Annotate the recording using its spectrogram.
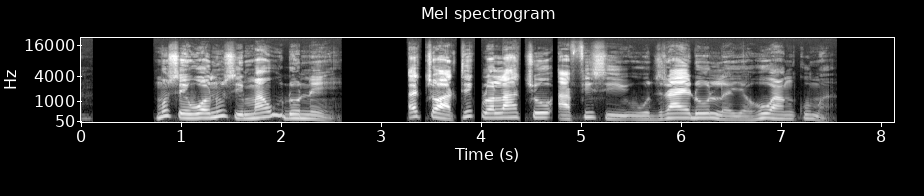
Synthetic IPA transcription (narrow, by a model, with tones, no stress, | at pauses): mo˦se˨wɔ˨nũ˦si˨mã˦wu˦ɖo˦nɛ̰̃˨ | ɛ˦t͡ʃɔ˦a˨t̪i˦k͡plɔ˦la˦t͡ʃo˦ʔa˨fi˦si˨wo˨d͡ʒɾa˦ɛ˦ɖo˦lɛ˨jḛ˨ɦo˦wa˨ŋ̩˦ku˦mɛ̰̃˨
